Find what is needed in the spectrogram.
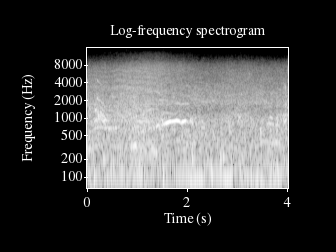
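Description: Gentle surf washing onto a sandy beach, with distant voices of people in the water carrying over it; one drawn-out shout or call stands out midway.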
